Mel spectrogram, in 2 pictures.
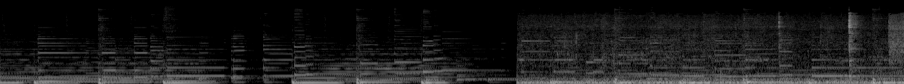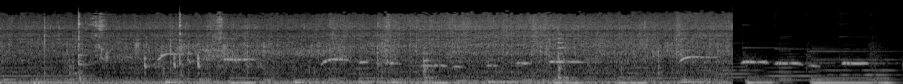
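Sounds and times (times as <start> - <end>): food sizzling in a pan: 5.2 - 16.4.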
